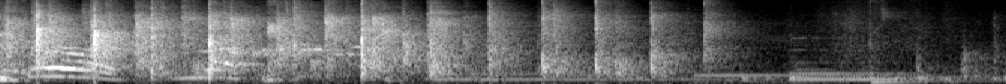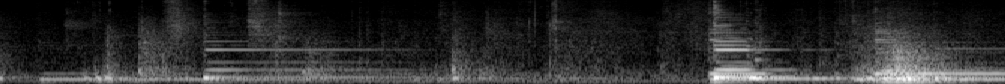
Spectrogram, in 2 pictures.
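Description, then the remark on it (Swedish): A burst of applause for a performer about to sing a classic song, dense sharp claps for about four seconds that thin out and fade, followed by sustained tones and a singing voice starting up. “Ja, stor applåd!”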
